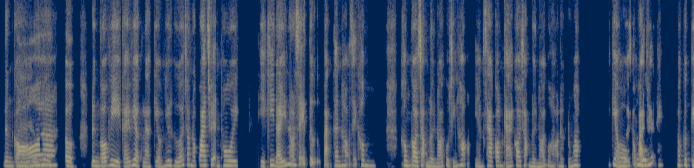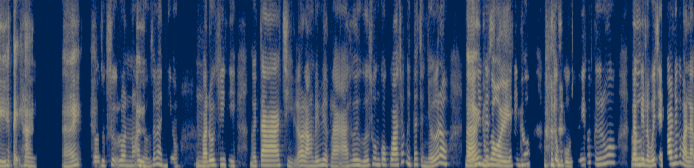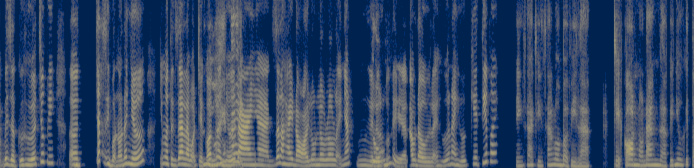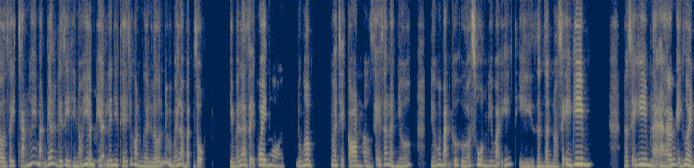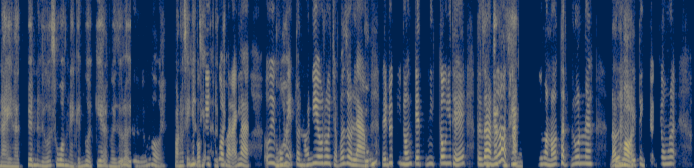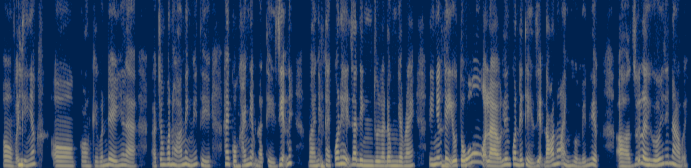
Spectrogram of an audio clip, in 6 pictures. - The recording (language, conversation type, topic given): Vietnamese, podcast, Bạn làm thế nào để lời nói và hành động luôn khớp nhau?
- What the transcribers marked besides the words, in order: tapping; other background noise; laugh; laughing while speaking: "Ừ"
